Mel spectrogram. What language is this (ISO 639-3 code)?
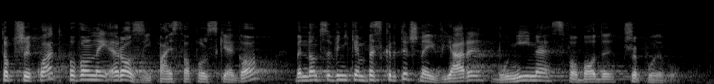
pol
